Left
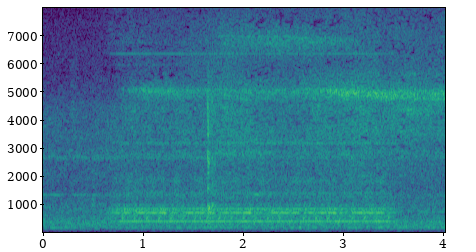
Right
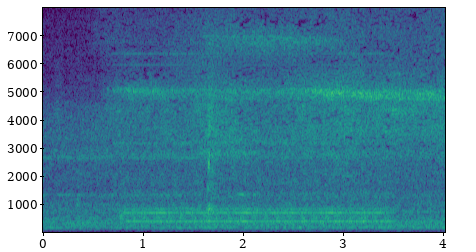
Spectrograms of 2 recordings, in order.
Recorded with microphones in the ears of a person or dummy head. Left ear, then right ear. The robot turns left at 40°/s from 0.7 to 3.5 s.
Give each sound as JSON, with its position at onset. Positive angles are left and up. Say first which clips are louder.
{"t": 1.6, "sound": "chopping", "louder": "left 3 dB", "side_deg": 55, "distance_m": 4.5}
